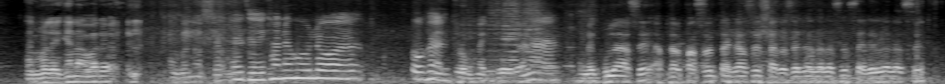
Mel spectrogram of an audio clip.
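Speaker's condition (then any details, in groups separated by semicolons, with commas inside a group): No condition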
